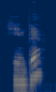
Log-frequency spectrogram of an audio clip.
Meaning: 1. raspberry (the fruit of Rubus idaeus) 2. raspberry (the plant Rubus idaeus)
- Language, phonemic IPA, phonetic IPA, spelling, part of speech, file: Danish, /henbɛr/, [ˈhenb̥æɐ̯], hindbær, noun, Da-hindbær.ogg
